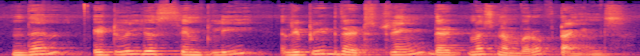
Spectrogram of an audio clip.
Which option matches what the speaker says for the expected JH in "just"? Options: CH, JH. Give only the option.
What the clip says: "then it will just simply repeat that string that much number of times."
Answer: JH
